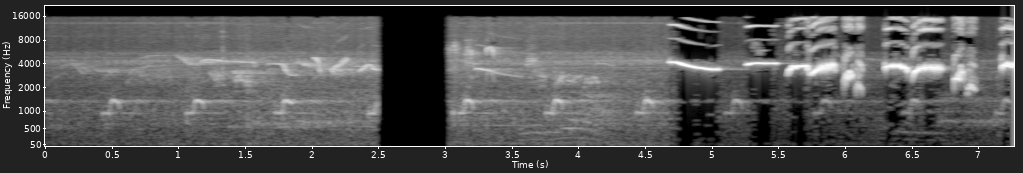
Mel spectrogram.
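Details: Female Oriental magpie-robin, early morning, singing to rouse males. Soft rhythmic chirps and faint warbling are heard first, then a short gap, then loud, clear whistles and sharp slurred notes in quick succession.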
